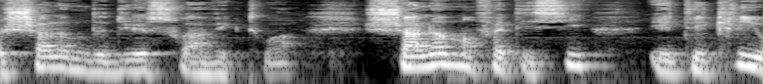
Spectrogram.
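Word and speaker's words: שלום: dans certains versets il n'existe pas ça se prononce toujours shalom mais c'est pas une écriture pleine donc ici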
